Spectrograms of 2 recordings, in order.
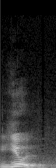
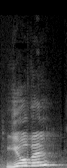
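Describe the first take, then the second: First: It is said as one short contracted syllable. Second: It is said as two full words.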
